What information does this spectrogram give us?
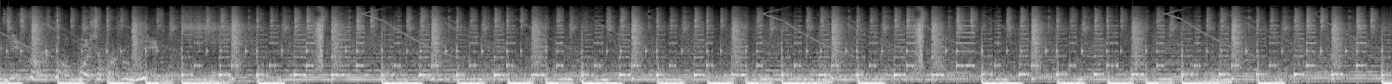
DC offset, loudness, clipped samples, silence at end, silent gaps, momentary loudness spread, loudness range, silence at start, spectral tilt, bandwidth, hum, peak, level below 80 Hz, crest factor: under 0.1%; -10 LUFS; 0.3%; 0 s; none; 2 LU; 1 LU; 0 s; -4.5 dB/octave; 15 kHz; none; 0 dBFS; -8 dBFS; 6 dB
